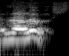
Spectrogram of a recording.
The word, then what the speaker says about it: Lelouch: Just the way you pronounce it. Lelouch. Like that's how it's fucking said.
